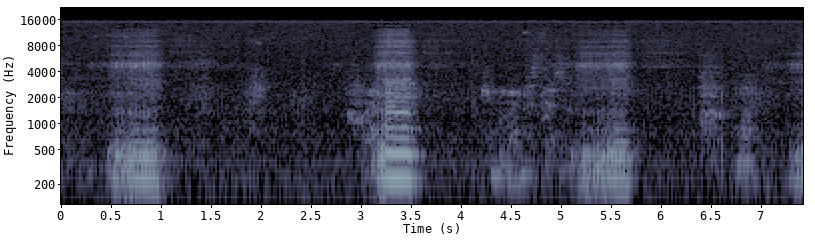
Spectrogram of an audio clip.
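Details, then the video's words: Ten-week-old Shar Pei puppy asleep, snoring: broad rasping breaths repeating roughly every two to three seconds, each swelling and fading, with some faint background sounds between them. "Marley the shar pei snoring"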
